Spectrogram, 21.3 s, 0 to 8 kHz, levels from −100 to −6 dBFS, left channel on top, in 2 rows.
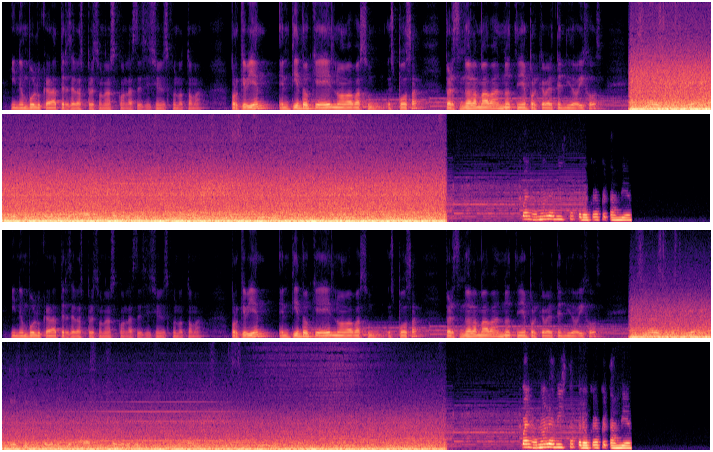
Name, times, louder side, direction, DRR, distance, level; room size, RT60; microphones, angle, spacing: voice 1, 0.1-3.0 3.4-6.4 6.7-9.0 9.4-15.4, left 2 dB, 40° left, 1.9 m, -29 dB
sound 1, 4.5-19.4, equal, ahead, 6.6 m, -45 dB
sound 2, 9.4-17.3, left 6 dB, 75° left, 0.4 m, -14 dB
Wind instrument woodwind instrument, 10.5-15.2, left 3 dB, 20° left, 2.8 m, -41 dB
voice 2, 18.4-20.1, right 6 dB, 65° right, 0.4 m, -18 dB
head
